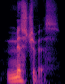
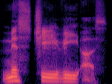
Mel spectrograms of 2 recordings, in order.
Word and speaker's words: mischievous: Finally, let's look at mischievous. Many people add an extra syllable, saying mischiev us, but it's actually mischievous. Only three syllables, not four.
